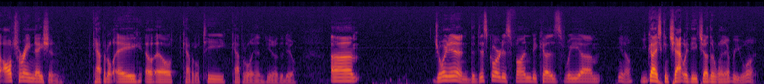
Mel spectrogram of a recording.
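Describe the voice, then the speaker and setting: On a dry recording, a middle-aged man with a mid-range voice speaks at a moderate pace while hosting a laid-back live stream. This podcast host reads the chat out loud, rambling and leaning on fillers. His voice is wearing out and fading.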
